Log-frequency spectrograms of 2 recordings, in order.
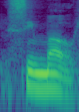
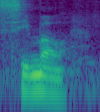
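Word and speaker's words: Simó: The guest judge was Jeffrey Morgenthaler, who you know from Portland, and this week it was Joaquin Simo from it's actually Simo. He told me, he's like, you've been pronouncing it wrong like since I've known you. It's Simo, Joaquin Simo.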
